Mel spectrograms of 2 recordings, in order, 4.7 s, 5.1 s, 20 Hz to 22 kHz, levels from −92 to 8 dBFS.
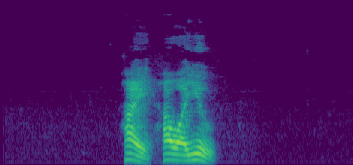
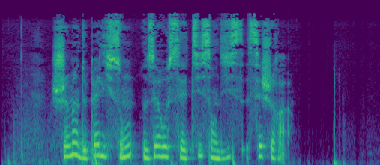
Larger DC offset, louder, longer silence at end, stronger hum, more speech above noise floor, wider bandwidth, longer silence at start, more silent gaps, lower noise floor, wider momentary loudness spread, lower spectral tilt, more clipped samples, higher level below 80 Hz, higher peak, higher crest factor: neither; about the same, -15 LUFS vs -14 LUFS; first, 1.85 s vs 0.6 s; neither; first, 64 dB vs 49 dB; second, 9.4 kHz vs 16 kHz; first, 1.65 s vs 0.1 s; neither; first, -79 dBFS vs -64 dBFS; first, 9 LU vs 5 LU; first, -7 dB/octave vs -3 dB/octave; neither; second, -68 dBFS vs -42 dBFS; about the same, -2 dBFS vs 0 dBFS; about the same, 18 dB vs 16 dB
